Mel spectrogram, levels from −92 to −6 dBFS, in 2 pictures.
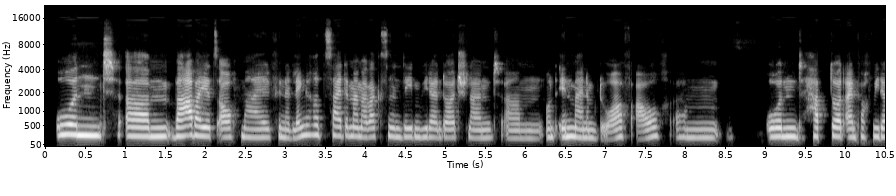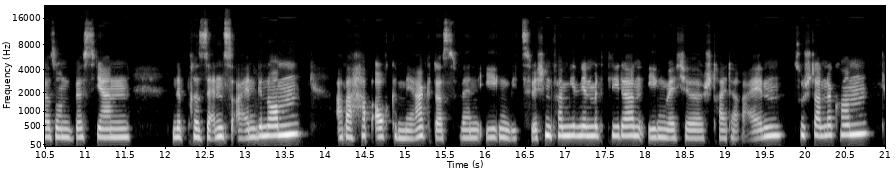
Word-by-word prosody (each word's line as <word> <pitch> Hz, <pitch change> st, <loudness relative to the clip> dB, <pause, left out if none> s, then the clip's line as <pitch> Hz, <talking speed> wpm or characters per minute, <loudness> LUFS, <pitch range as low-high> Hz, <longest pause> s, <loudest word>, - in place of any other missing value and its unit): Und, 245 Hz, -2 st, +7 dB
ähm, 225 Hz, -1 st, +4 dB
war 225 Hz, +2 st, +5 dB
aber 250 Hz, -1 st, +5 dB
jetzt 225 Hz, -1 st, +2 dB
auch 210 Hz, +1 st, -1 dB
mal 200 Hz, -2 st, -4 dB
für 220 Hz, -, -7 dB
'ne 200 Hz, -2 st, -4 dB
längere 245 Hz, +6 st, -2 dB
Zeit 245 Hz, -2 st, -1 dB
in 230 Hz, -, -3 dB
meinem 220 Hz, -1 st, -1 dB
Erwachsenenleben 210 Hz, 0 st, -4 dB
wieder 210 Hz, 0 st, -2 dB
in 200 Hz, -, -5 dB
Deutschland, 195 Hz, -1 st, -3 dB
ähm, 180 Hz, -1 st, -9 dB
und 205 Hz, +2 st, -6 dB
in 215 Hz, +1 st, +2 dB
meinem 195 Hz, -3 st, -2 dB
Dorf 205 Hz, +7 st, -3 dB
auch, 200 Hz, +7 st, -4 dB
ähm, 195 Hz, +1 st, -8 dB, 0.5 s
und 220 Hz, 0 st, +1 dB
habe 220 Hz, -1 st, -1 dB
dort 220 Hz, -2 st, +1 dB
einfach 205 Hz, 0 st, -1 dB
wieder 215 Hz, -1 st, 0 dB
so 215 Hz, -, -2 dB
'n 205 Hz, -3 st, -3 dB
bisschen 205 Hz, 0 st, 0 dB, 0.5 s
'ne 210 Hz, -1 st, -1 dB
Präsenz 215 Hz, +2 st, 0 dB
eingenommen, 240 Hz, +8 st, +4 dB, 0.4 s
aber 205 Hz, +2 st, -1 dB
habe 235 Hz, -2 st, -5 dB
auch 210 Hz, 0 st, +1 dB
gemerkt, 205 Hz, +3 st, -2 dB
dass 185 Hz, -1 st, -2 dB
wenn 195 Hz, -1 st, -4 dB
irgendwie 200 Hz, -2 st, -4 dB
zwischen 190 Hz, +6 st, -1 dB
Familienmitgliedern 240 Hz, 0 st, +1 dB
irgendwelche 190 Hz, -2 st, -2 dB
Streitereien 190 Hz, +6 st, -3 dB
zustande 245 Hz, 0 st, -1 dB
kommen, 270 Hz, +3 st, +2 dB
210 Hz, 135 wpm, -23 LUFS, 200-235 Hz, 0.5 s, Und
